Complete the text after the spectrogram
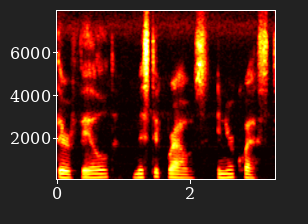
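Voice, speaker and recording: A soft-spoken woman talks very slowly with a very deep, low pitch for a woman. Her tone is soothing, dark and mellow. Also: dry, close sound with no echo. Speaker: ASMR poetry reader. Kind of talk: poetry reading. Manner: soft-spoken, soothing.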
